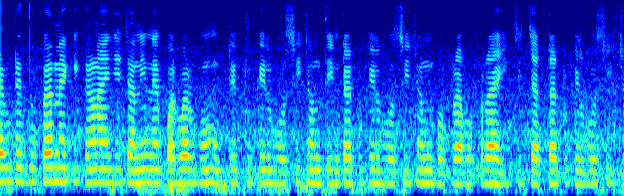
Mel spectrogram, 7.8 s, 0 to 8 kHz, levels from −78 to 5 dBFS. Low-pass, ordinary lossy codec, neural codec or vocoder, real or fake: none; none; none; real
